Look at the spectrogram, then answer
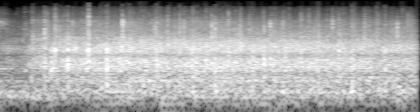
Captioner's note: audience applauding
